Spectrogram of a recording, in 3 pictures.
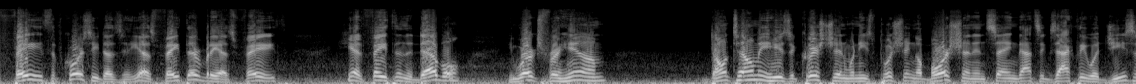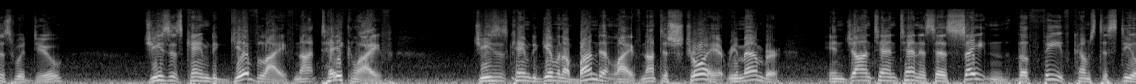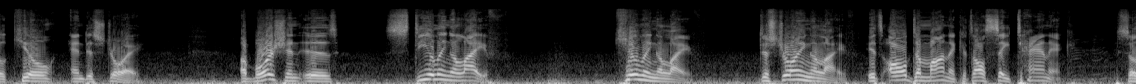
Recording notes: This is a conversation we had in the car coming home from a short vacation.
